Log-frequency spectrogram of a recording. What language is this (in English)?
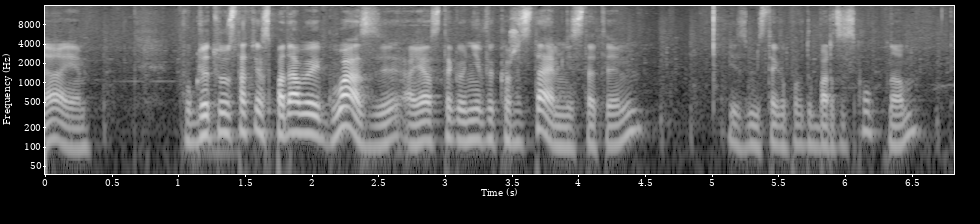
Polish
